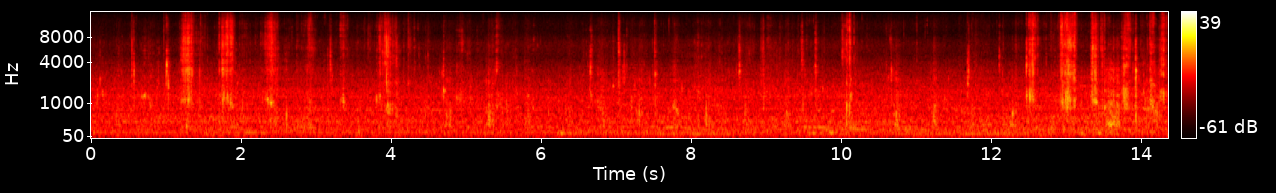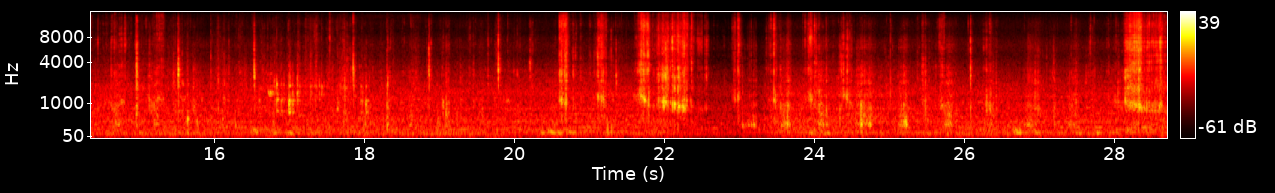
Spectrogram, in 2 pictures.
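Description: Crispy pork chicharon (fried pork rinds) being bitten and chewed, with sharp crunches coming in irregular clusters.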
